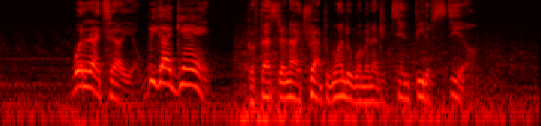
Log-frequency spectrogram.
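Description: A young man speaks calmly and menacingly.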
